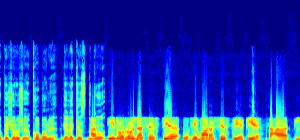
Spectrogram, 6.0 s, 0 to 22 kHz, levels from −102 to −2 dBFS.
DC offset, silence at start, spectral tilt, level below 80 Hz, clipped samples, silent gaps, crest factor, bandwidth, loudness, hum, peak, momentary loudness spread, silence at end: under 0.1%; 0 s; -6 dB/octave; -60 dBFS; under 0.1%; none; 12 dB; 10.5 kHz; -20 LUFS; none; -8 dBFS; 7 LU; 0 s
